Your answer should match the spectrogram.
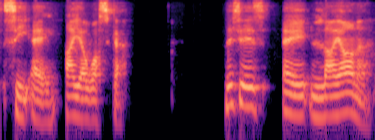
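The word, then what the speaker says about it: ayahuasca: ever used with thymus gland and syphilinum was iasa um now some people will want me to spell that because it's a funny name so it's spelled a y a h u a s CA aasa this is a lana it's a Vine from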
